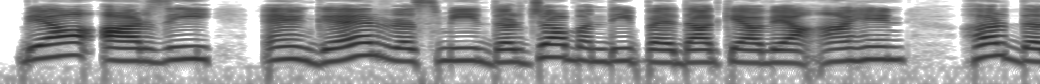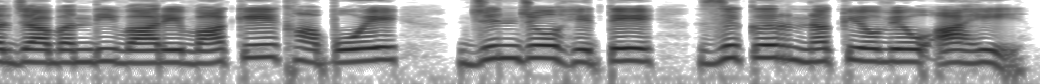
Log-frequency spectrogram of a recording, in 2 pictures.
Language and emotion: Sindhi, neutral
